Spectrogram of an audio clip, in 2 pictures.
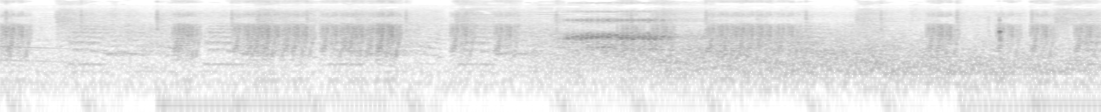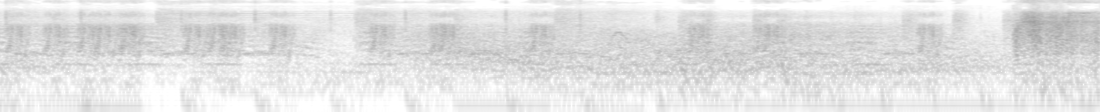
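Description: Explosions boom and crackle in a game battle.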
